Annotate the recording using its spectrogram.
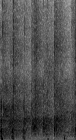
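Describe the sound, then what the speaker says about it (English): A church congregation claps during a sermon, a short run of scattered, uneven hand claps at moderate distance with no voices over them. "You can clap."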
